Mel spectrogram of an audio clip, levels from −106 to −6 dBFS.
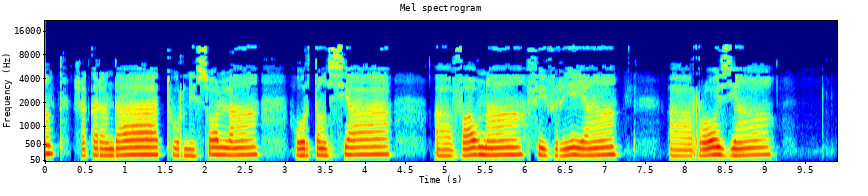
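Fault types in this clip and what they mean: MP2 compression: The speech sounds dull, with nothing above 10.4 kHz, and carries a gurgling, granular roughness throughout, likely from MPEG Layer II coding at a rate near 32 kbps. Unlike a plain low-pass filter, upper sub-bands flicker unevenly and the remaining bands sound coarsely quantised.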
